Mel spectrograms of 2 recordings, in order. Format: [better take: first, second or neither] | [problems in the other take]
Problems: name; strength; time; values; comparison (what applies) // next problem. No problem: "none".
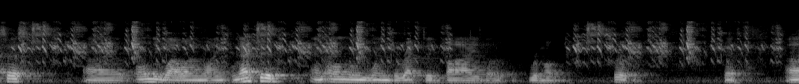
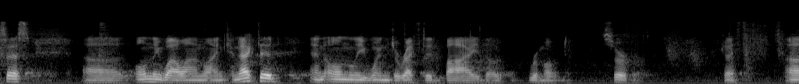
second | background sound (Bird); 11 dB below the speech // room echo; dies away in 0.5 s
